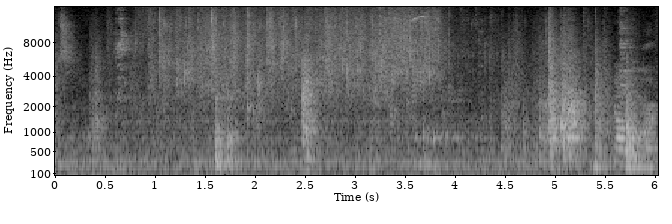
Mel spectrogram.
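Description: A water tap runs steadily into a sink while hands are rinsed, a constant splashing hiss that rises and falls with the hand movements and stays fairly loud throughout, with a voice talking faintly underneath at times.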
